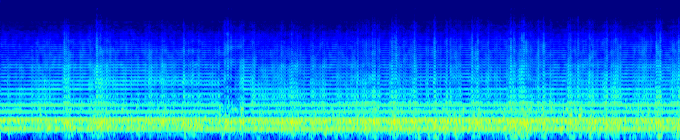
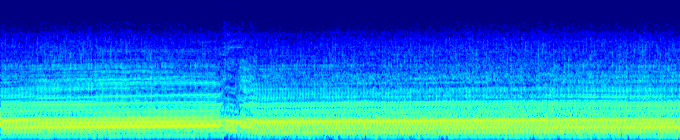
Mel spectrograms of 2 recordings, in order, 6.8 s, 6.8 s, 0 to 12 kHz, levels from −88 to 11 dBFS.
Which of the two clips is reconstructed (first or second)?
first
